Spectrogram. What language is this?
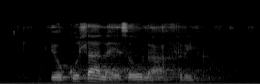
South Ndebele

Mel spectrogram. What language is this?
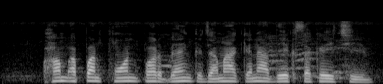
Maithili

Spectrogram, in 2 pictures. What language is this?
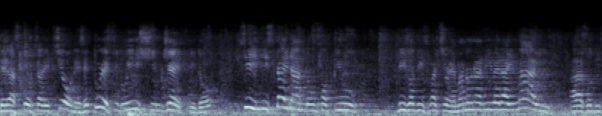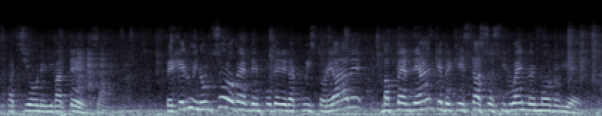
Italian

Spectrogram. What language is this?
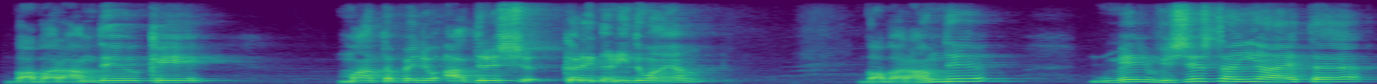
Sindhi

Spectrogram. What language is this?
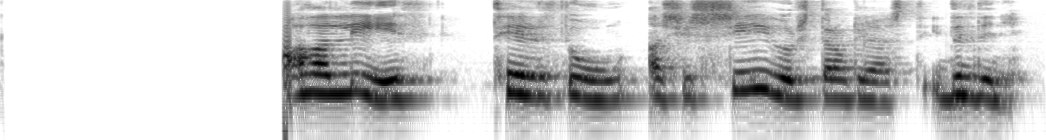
Icelandic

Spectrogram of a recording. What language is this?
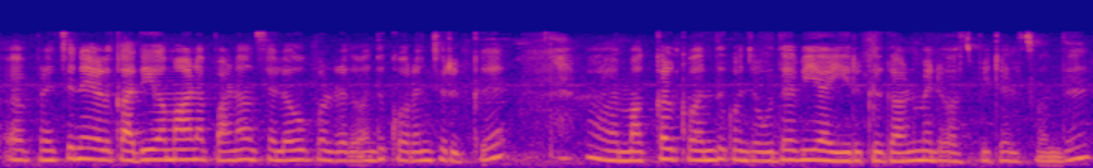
Tamil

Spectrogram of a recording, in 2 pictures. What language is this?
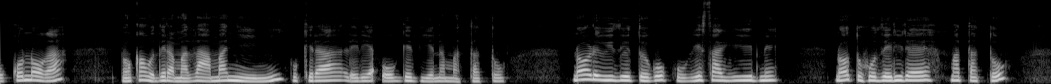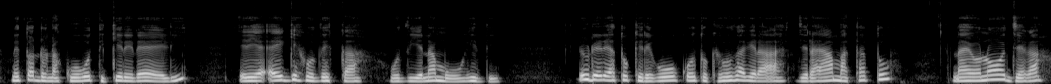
Kikuyu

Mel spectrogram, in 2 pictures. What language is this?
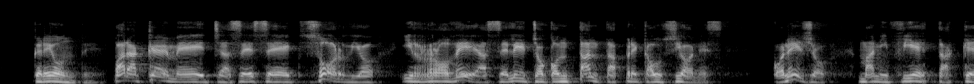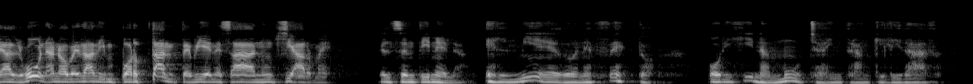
Spanish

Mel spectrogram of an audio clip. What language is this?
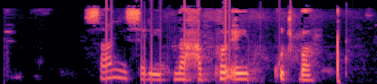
Abkhazian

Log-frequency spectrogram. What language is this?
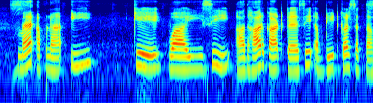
Hindi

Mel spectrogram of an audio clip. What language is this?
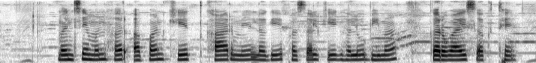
Chhattisgarhi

